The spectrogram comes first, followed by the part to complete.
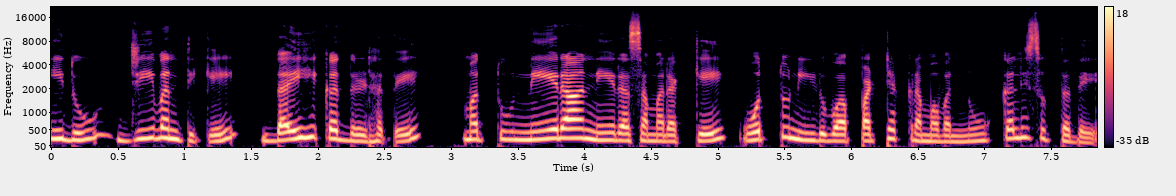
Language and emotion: Kannada, neutral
